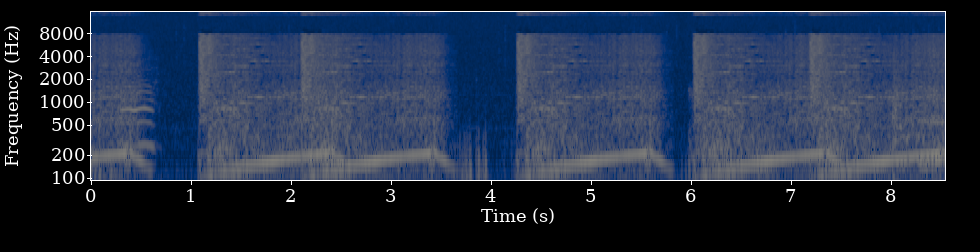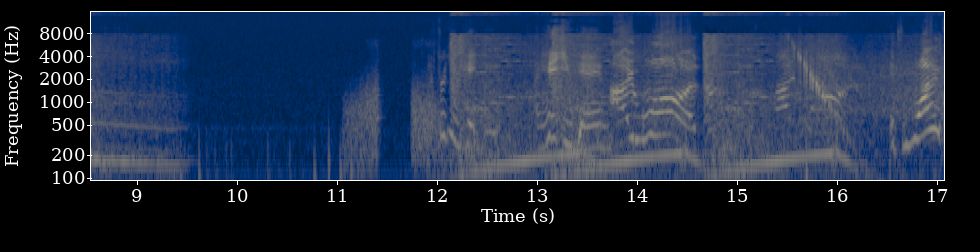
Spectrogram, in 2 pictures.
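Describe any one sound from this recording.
Small racing car engines whine upward in short, repeated revs.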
